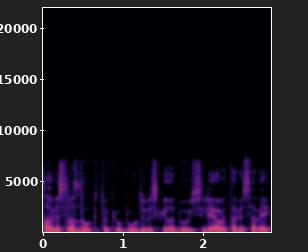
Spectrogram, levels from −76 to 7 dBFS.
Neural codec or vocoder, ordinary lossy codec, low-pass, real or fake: codec, 16 kHz, 4 kbps, X-Codec, HuBERT features, trained on balanced general audio; Opus, 64 kbps; 7.2 kHz; fake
